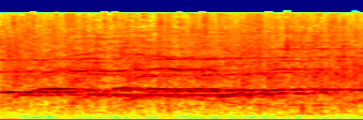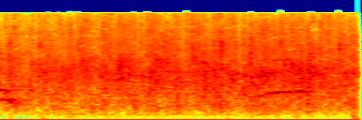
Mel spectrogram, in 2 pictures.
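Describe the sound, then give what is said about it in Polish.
Dense, steady applause from a radio studio audience gives a standing ovation after a band's live concert set. The clapping stays full and even throughout, with no talk over it. “Panowie, standing ovation.”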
